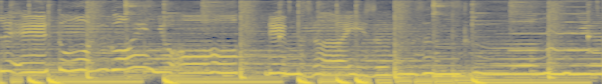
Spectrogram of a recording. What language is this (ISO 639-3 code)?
vie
